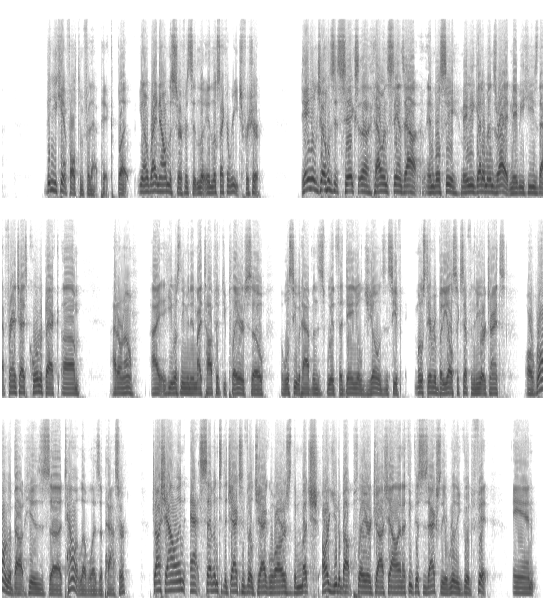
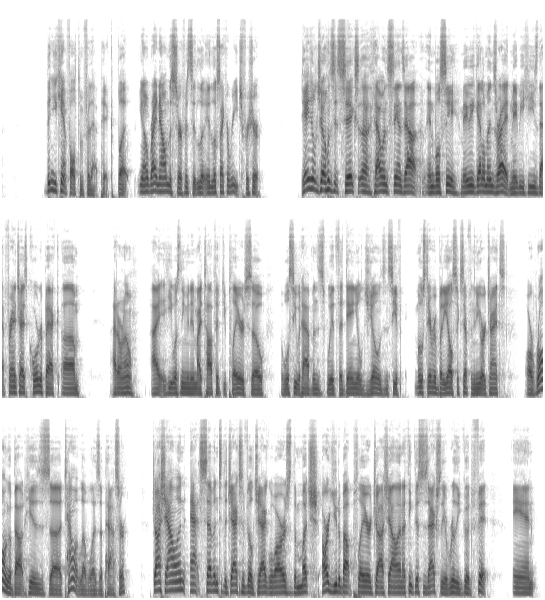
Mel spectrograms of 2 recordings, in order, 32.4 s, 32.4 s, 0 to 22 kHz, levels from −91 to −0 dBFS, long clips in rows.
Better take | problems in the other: second | distortion; slight; 11% of the sound clipped

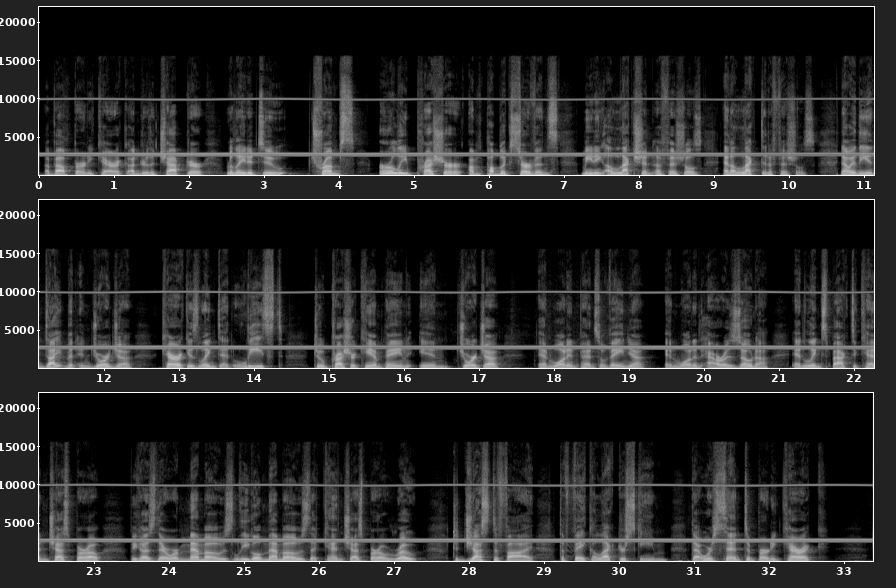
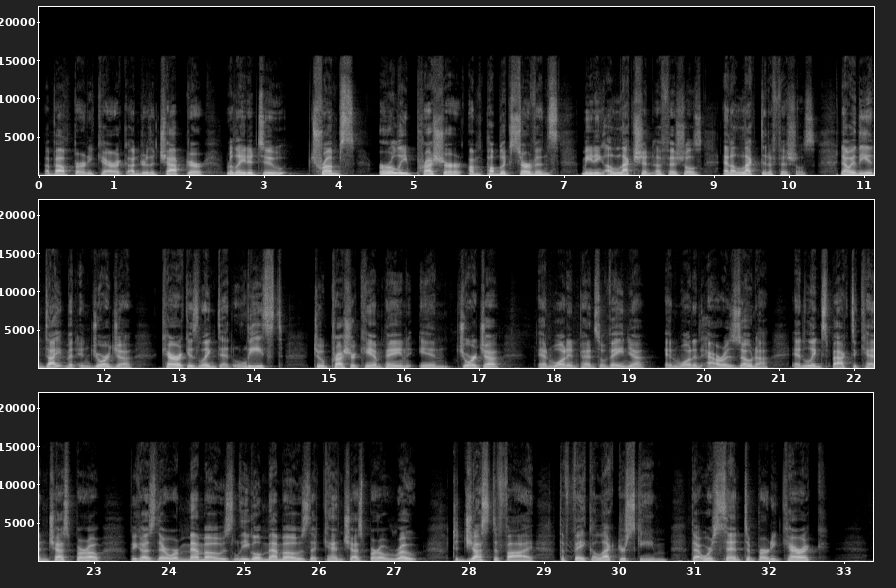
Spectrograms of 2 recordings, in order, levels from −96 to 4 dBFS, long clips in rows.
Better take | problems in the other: second | high-pitched whine; loud; throughout; 3 kHz, 7 dB below the speech

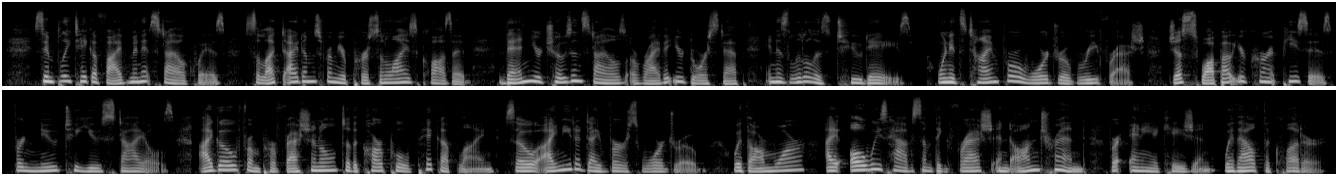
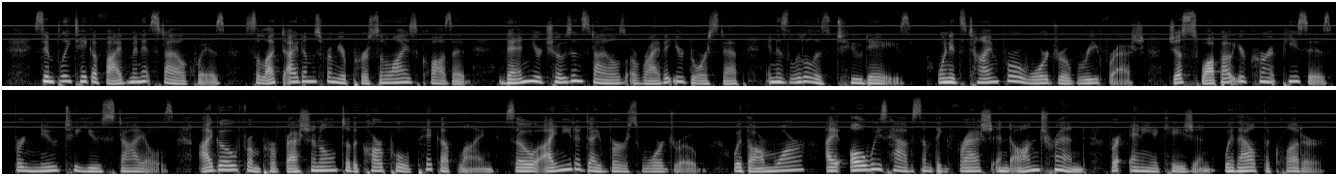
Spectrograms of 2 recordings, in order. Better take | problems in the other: first | high-pitched whine; noticeable; throughout; 7 kHz, 15 dB below the speech

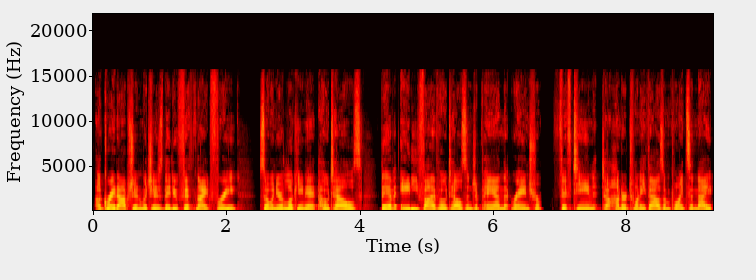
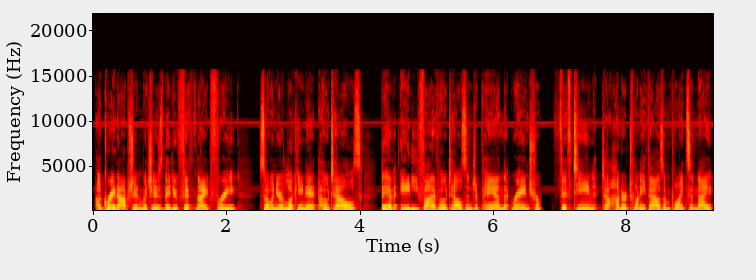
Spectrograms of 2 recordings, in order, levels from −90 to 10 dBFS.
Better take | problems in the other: first | high-pitched whine; faint; throughout; 9.5 kHz, 35 dB below the speech

